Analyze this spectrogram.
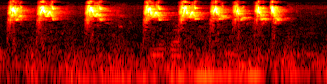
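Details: Long-tailed shrike luring call, a loud, clear series of nine high scratchy chirps in quick uneven succession, with a short pause after the third, over near silence.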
